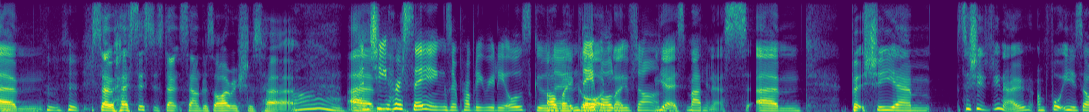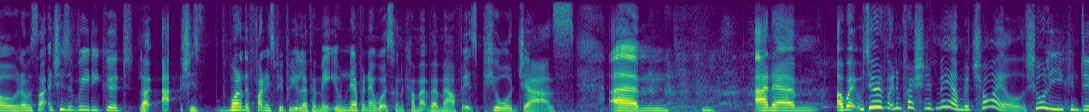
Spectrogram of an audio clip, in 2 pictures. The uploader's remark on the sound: In Regent St Cinema. A packed audience.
